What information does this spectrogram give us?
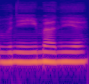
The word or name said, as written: vnímanie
